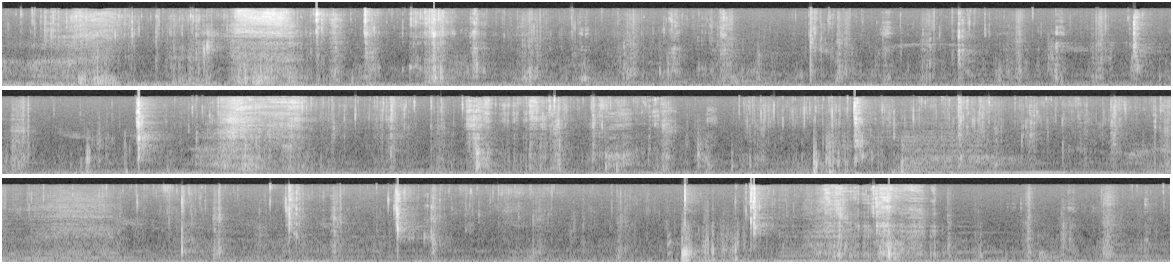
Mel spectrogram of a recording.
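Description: A bite into crisp fried chicken coated in kimchi sauce, followed by steady close-up chewing with many small crunches and crackles.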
